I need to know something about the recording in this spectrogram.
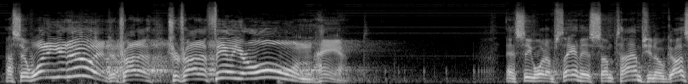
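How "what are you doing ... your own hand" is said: high, drawn-out preacher's cry; retold exhortation. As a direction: call it out high, stretching the key words. Acted rebuke retold to conference.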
